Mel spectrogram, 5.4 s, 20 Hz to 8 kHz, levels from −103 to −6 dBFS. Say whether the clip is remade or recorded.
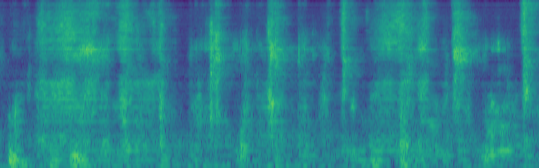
remade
